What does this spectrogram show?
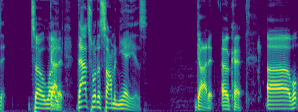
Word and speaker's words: sommelier: Minimal involvement from the Sommelier, as Poot told me how to pronounce it tonight. Sommelier. WWE, get your shit together. It's not salmonella or whatever the fuck ever you say. It's sommelier.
